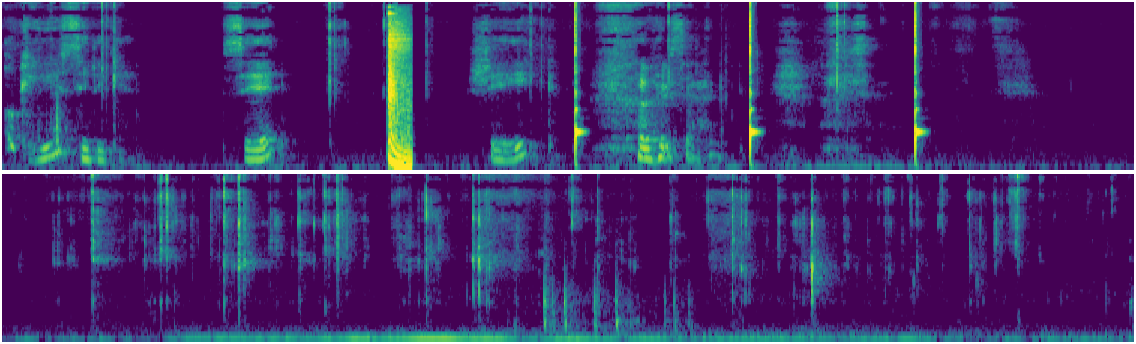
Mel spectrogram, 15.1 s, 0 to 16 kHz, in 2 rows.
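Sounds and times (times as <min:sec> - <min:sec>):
dog chewing crunchy treat: 0:07.8 - 0:15.0.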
